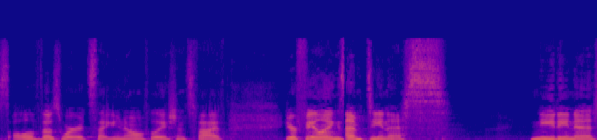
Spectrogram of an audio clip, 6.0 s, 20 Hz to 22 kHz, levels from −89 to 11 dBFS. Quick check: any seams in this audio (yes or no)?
yes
